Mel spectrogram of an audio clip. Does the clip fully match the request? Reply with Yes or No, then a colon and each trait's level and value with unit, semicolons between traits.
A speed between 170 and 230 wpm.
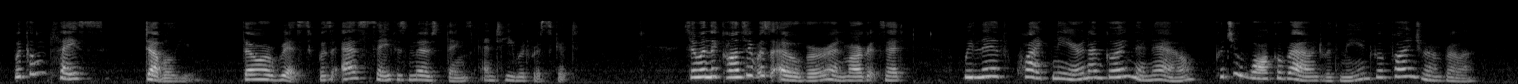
Yes: average, 180 wpm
